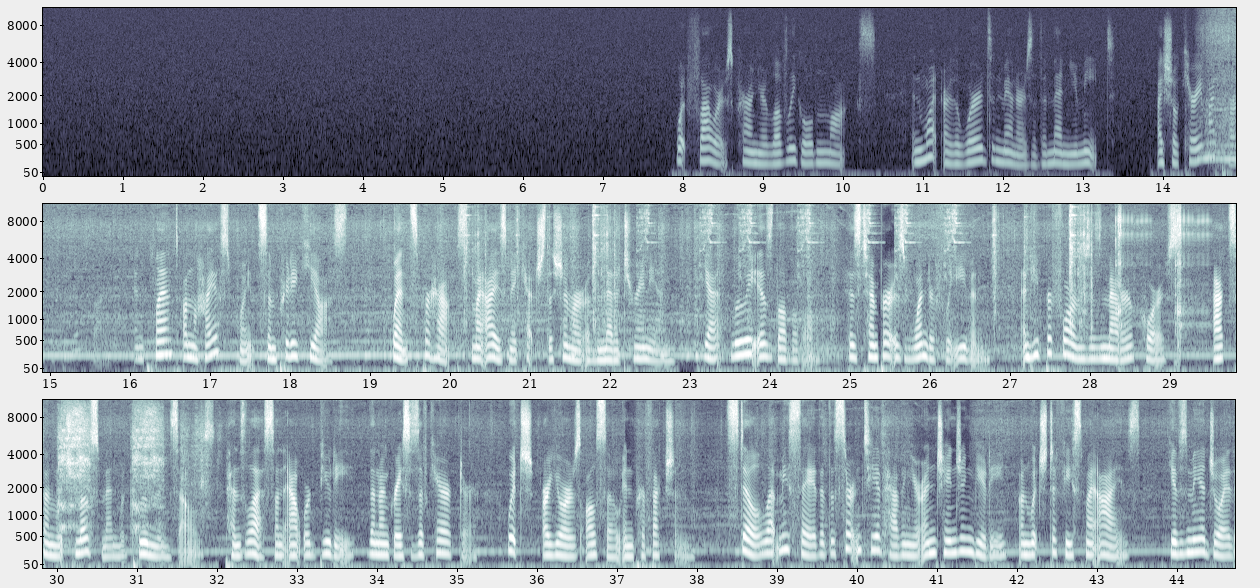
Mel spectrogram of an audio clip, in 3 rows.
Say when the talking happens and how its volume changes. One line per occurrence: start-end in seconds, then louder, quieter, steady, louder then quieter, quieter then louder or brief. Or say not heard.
7.8-44.6 louder.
